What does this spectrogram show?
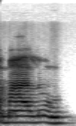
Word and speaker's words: Maalum: I thought it was Malum, but I don't know how to pronounce it. Ma. Yeah. See, now we need our teacher. Yeah. Well, yeah, Maalum. That's what Google Translate says.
